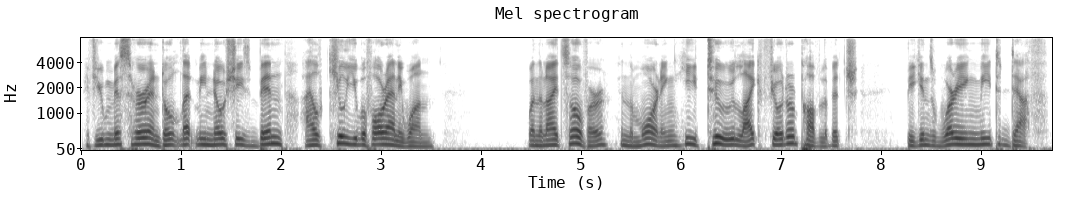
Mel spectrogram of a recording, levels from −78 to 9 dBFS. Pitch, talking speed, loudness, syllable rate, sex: 140 Hz, 205 wpm, -17 LUFS, 5.7 syllables/s, male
